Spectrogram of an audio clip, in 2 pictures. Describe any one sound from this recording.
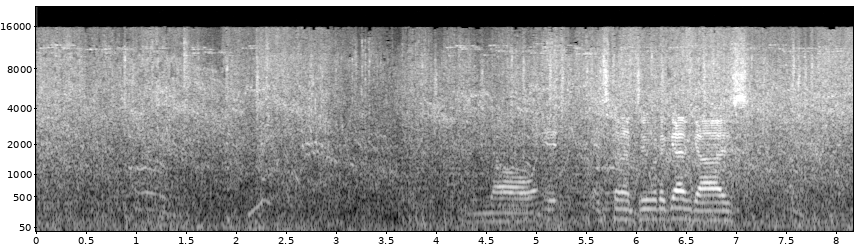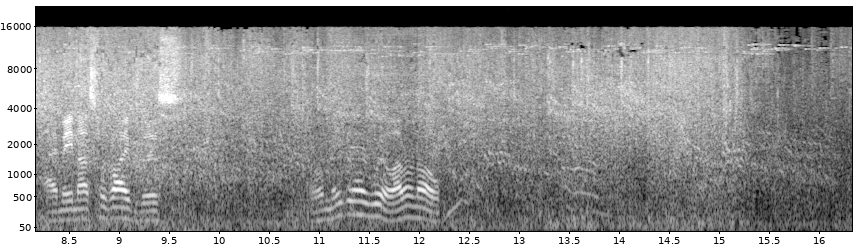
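Energy guns fire in rapid, crackling bursts.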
